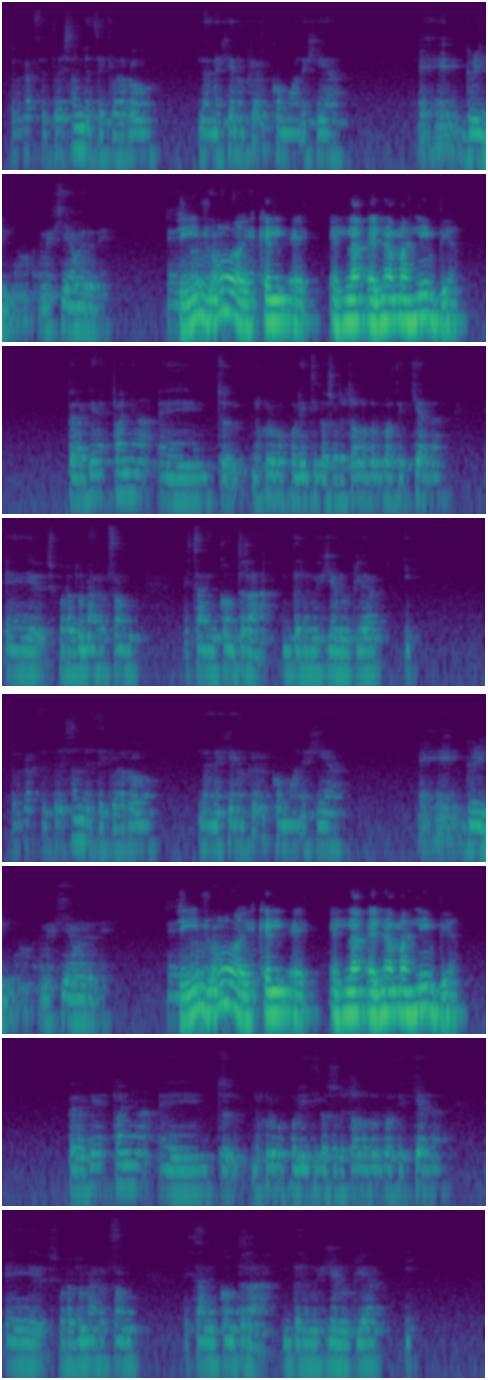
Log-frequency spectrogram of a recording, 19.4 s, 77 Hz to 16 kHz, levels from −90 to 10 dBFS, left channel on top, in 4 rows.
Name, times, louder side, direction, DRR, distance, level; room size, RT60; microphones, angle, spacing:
voice 1, 0.1-1.5 2.0-3.4 4.1-5.9 6.5-7.4 10.3-14.1 14.5-15.9 16.3-18.6, left 1 dB, 90° left, 2.6 m, -40 dB
voice 2, 6.6-9.5, equal, 5° left, 0.5 m, -25 dB
13.0 x 11.0 x 4.1 m
head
